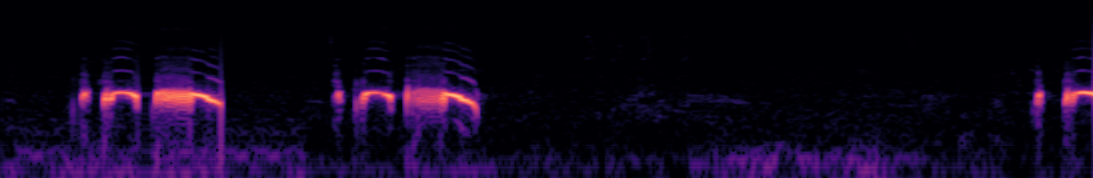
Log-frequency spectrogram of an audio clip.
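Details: Spotted dove decoy in the slow "đồng" voice used to rouse other males: two coo phrases about a second and a half apart, each a pip followed by arched and trembling coos, with a third phrase starting at the end.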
